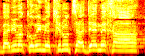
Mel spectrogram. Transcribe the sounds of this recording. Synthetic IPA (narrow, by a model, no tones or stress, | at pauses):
bejamimakovimjat̪χilut͡saːd̪emeχa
